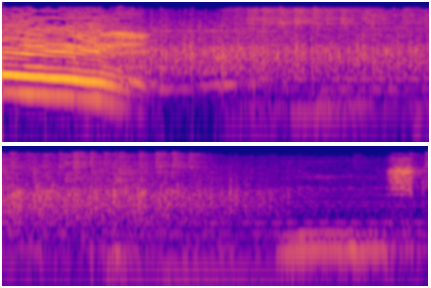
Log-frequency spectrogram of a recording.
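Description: A studio audience on a Pakistani TV talk show, Uddham Night, applauds to welcome a guest, the clapping running steadily under musical tones after a loud opening sweep.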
